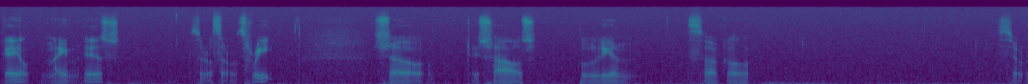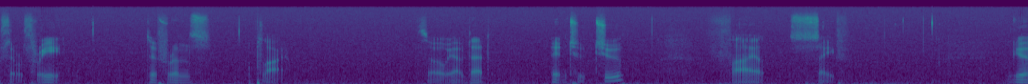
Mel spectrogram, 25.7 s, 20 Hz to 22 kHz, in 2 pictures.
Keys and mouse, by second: 4.1-5.2 middle drag, 5.2-6.4 right drag, 7.0-12.4 drag.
